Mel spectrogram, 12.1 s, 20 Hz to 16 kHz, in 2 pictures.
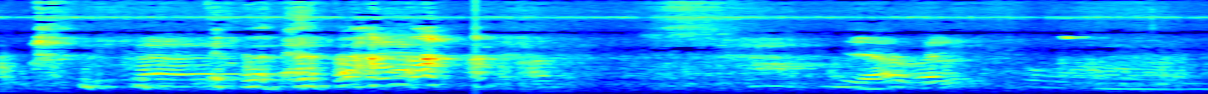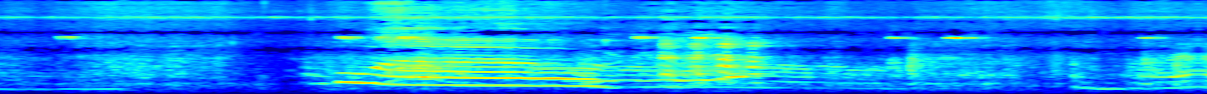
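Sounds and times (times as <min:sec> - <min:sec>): person humming low: 0:07.8 - 0:10.6.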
